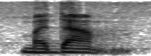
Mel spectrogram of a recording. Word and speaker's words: madame: most students pronounce it in the local dialect madame so that's french pronunciation pronunciation actually so madame is for ladies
